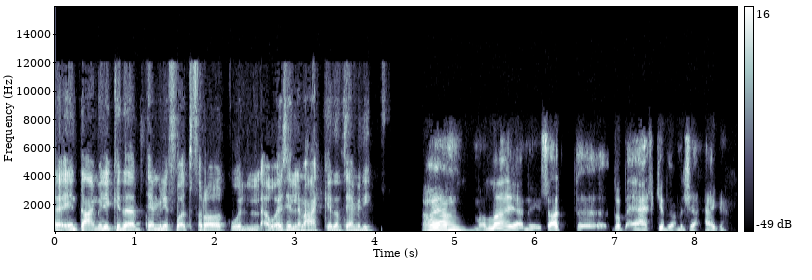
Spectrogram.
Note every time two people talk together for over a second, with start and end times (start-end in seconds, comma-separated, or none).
none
